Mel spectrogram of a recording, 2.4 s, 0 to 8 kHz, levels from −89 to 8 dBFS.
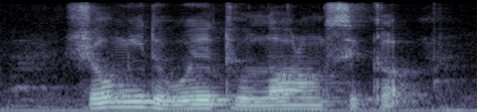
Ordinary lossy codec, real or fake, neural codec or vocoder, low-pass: none; real; none; 7.2 kHz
